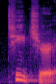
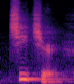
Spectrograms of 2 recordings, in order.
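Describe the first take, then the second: First: The first sound is a plain T. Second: The first sound is not a plain T. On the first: The speaker calls it right. "É um T aqui" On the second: The speaker calls it wrong. "Se fosse teacher, significa que ela ia ser pronunciada assim"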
